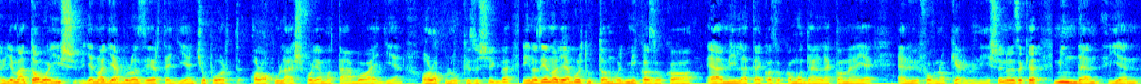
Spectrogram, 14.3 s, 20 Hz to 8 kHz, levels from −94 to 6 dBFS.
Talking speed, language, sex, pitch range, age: 160 wpm, Hungarian, male, 90-110 Hz, 50-69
